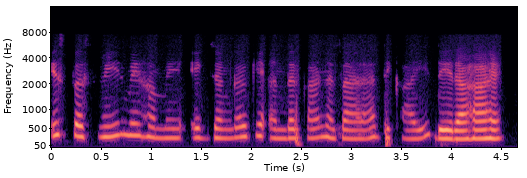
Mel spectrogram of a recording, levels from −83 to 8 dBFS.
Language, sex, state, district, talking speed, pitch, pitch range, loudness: Hindi, female, Uttar Pradesh, Lalitpur, 180 wpm, 245 Hz, 230-270 Hz, -17 LUFS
